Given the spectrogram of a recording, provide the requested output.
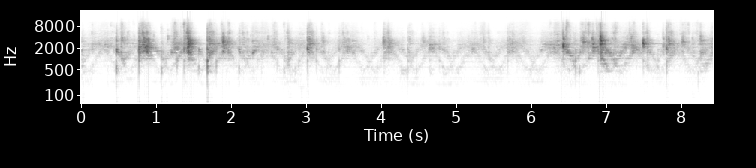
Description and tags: dabble and plashing near a boat or breakwater
boat, buoj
